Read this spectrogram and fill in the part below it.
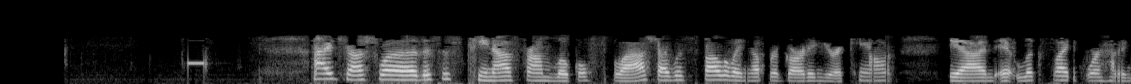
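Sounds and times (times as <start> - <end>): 
telephone keypad beep: 1.9 - 2.1
speech: 3.2 - 11.2.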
